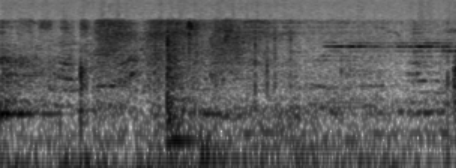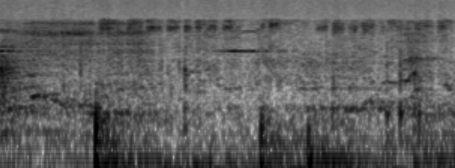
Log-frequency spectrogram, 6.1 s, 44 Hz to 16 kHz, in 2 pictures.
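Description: A teacher writes out an English answer during a Class 6 revision lesson, a steady scratchy rustle of writing that runs continuously at low level, with soft taps and a few faint bumps.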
